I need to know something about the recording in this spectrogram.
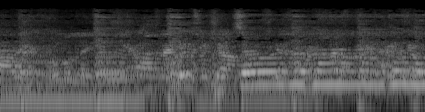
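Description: Acoustic guitar played live, with sustained ringing notes and a singing voice over it.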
